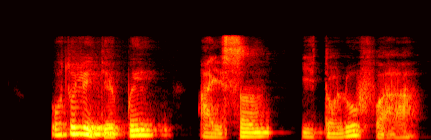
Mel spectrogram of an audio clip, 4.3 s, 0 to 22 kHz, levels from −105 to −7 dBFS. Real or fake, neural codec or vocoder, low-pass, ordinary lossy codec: real; none; none; none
